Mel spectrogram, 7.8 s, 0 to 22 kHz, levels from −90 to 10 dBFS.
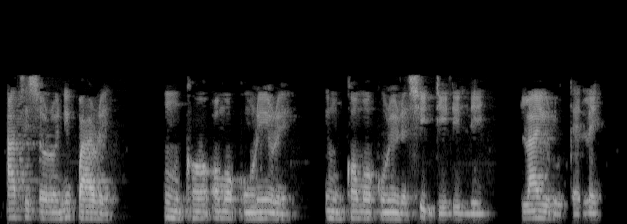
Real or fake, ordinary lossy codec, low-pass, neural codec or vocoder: real; MP3, 32 kbps; 5.4 kHz; none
